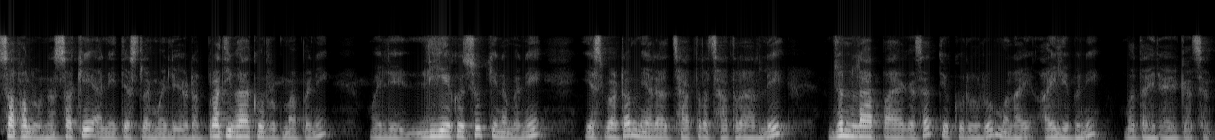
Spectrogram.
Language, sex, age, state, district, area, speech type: Nepali, male, 60+, West Bengal, Kalimpong, rural, spontaneous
